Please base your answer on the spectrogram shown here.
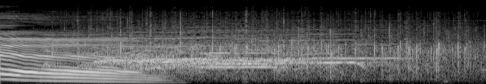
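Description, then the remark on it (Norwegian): An audience breaks into loud applause and cheering, with a rising, whooping cheer at the start giving way to steady clapping and crowd noise that slowly fades. “Og det er klart, ingen uh, eh, podkastsending er komplett uten vårt fantastiske publikum!”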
